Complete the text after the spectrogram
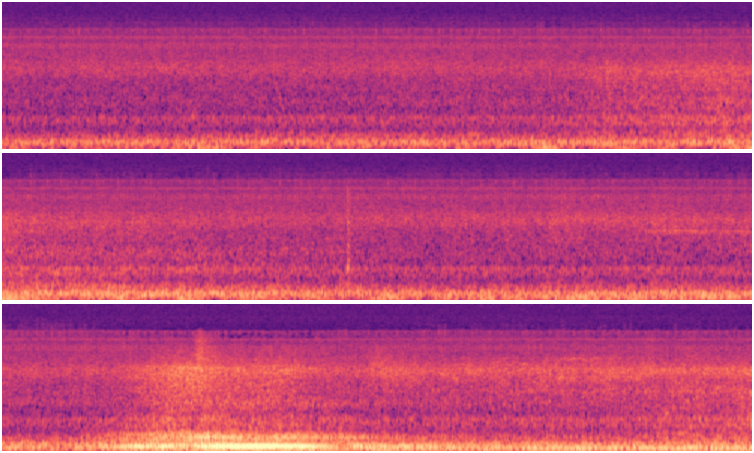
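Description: Car engines idle and hum low and steady.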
